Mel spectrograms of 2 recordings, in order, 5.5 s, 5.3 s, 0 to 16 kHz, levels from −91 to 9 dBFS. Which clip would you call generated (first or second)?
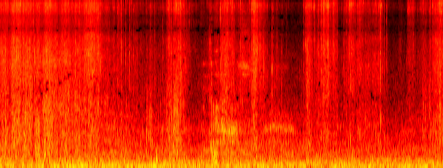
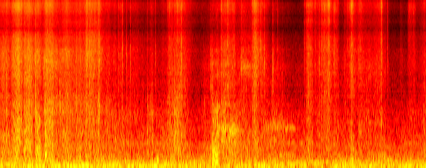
second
